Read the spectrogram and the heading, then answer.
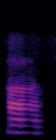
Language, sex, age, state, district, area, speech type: Assamese, female, 60+, Assam, Morigaon, urban, conversation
